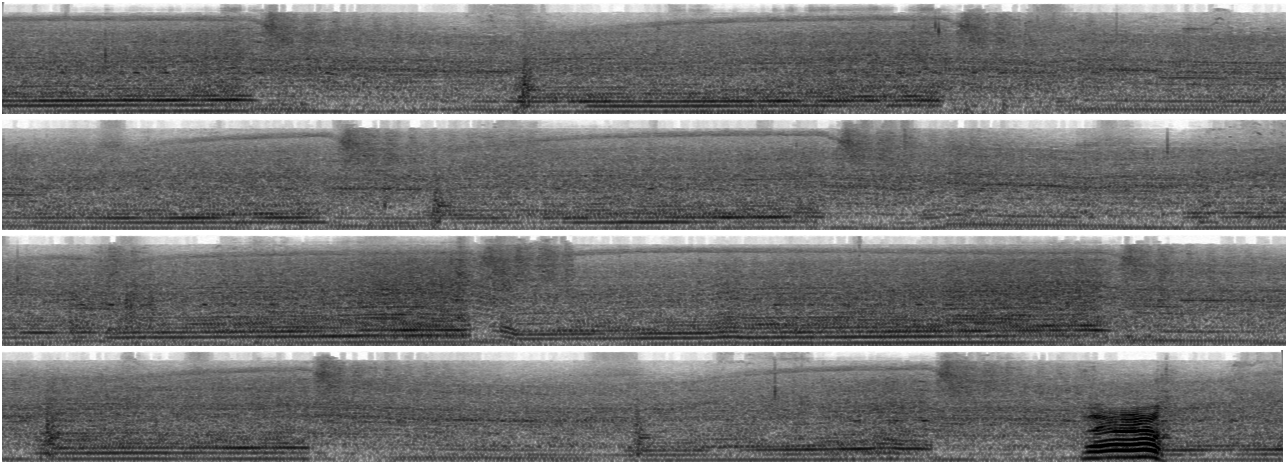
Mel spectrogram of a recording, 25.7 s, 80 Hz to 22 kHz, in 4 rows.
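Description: A Porsche 962C race car in Assetto Corsa on the Nordschleife drones through repeated rising revs and gear shifts, the engine pitch climbing and dropping in cycles while someone talks over it.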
